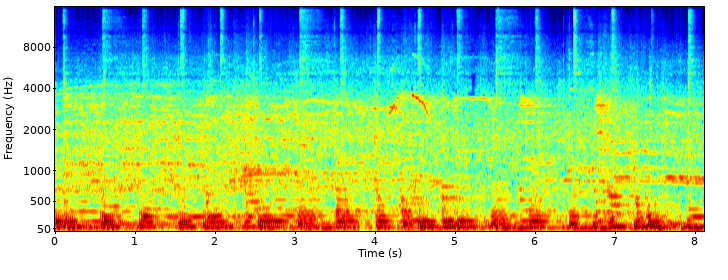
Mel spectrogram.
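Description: A live rock band playing loud: a prominent bass guitar riff over drums, picked up by a phone's microphone at the edge of the stage.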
